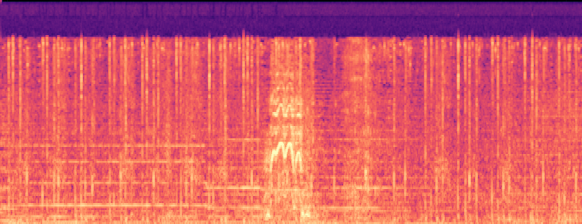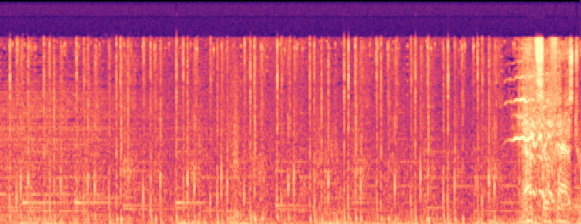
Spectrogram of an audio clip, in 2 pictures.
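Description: A horse in a video game gallops with steady clip-clop hooves throughout and lets out two clear whinnies, one near the start and one near the end, with faint game sounds underneath.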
